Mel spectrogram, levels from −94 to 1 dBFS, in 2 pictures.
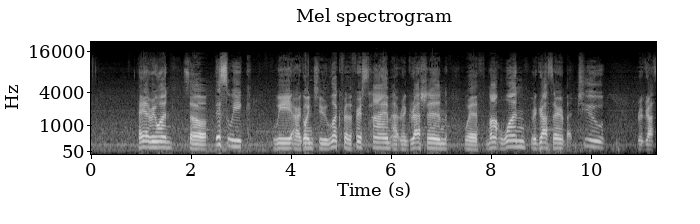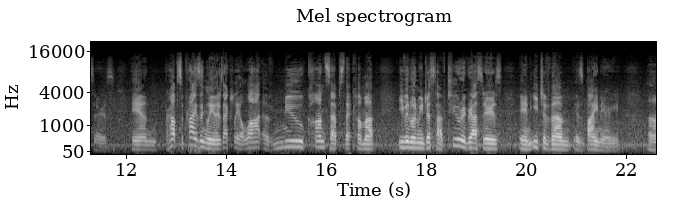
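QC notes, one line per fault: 2.21–2.32 s and 16.46–16.53 s, burst of packet loss: a run of consecutive packets never arrived in time, about 80 ms at the first point and 60 ms at the second. The receiver bridges each gap by extending the last sound it had and fading it down, which is heard as a brief held buzz or fading hiss. The audio then jumps ahead, so the stretch that was lost is simply absent when playback resumes.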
